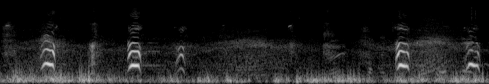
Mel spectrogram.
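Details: Pet Border Collie mix Betsy, herding a kite outdoors, gives four scattered high barks partly buried under steady low rumbling background noise.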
